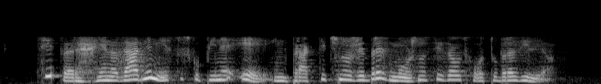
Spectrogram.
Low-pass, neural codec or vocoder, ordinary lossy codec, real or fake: 3.6 kHz; none; AAC, 16 kbps; real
